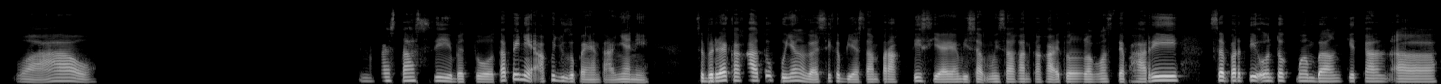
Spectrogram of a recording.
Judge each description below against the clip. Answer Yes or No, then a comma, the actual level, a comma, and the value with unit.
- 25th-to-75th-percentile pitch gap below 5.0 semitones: No, wide, 5.4 semitones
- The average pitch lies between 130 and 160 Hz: Yes, low, 135 Hz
